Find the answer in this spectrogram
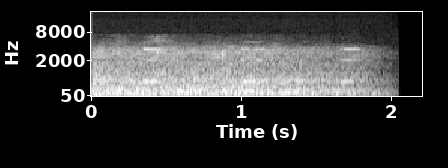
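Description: Near silence: faint room noise with a few soft, short electronic beeps, fading out near the end.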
